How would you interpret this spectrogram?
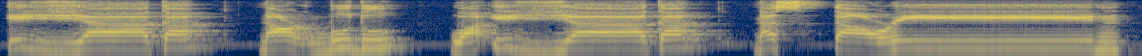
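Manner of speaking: slow, drawn-out melodic chant; tajweed chanting; Quranic recitation. Shown as a demonstration. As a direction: recite each phrase slowly and melodically. Teacher recites Surah Fatiha.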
